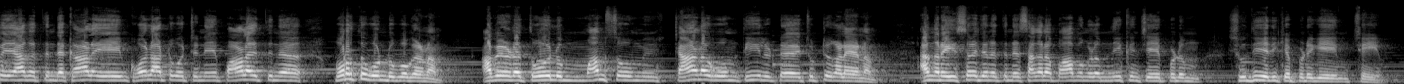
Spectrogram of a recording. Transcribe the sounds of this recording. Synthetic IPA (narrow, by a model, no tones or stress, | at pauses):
ʋɐjaːɣɐt̪ːinde̞kaːɭɐjejumko̞ːlaːʈːukotːɐnejmpaːɭɐjɐt̪ːinɨ | purɐt̪ːuko̞ɳɖupo̞ːɣɐɳɐ̰m | ɐʋɐjuɽe̞t̪oːlumːaːmsɐʋumɕaːɳɐɣɐʋumt̪iːjiliʈːɨt͡ɕuʈːuɣɐɭeːɐɳɐm | ɐŋːɐne̞isrɐd͡ʑɐnɐt̪̬ːinde̞sɐɣɐlɐpaːbɐŋːɐɭumniːkːumt͡ɕe̞jːɐpːe̞ɽum | ɕud̪ʱːiɐɾikʲːɐpːeɽuɣɐjumt͡ɕe̞̰jːṵm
